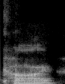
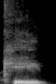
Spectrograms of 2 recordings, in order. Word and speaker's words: chi: They'll call it chi, but we'll call it key.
